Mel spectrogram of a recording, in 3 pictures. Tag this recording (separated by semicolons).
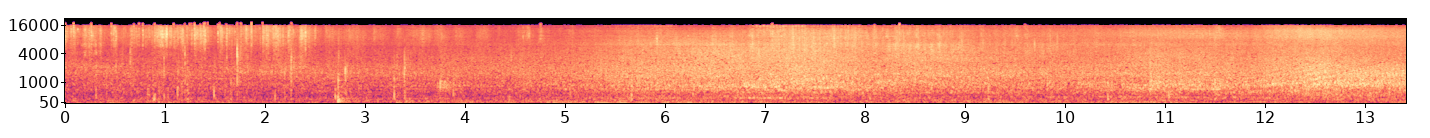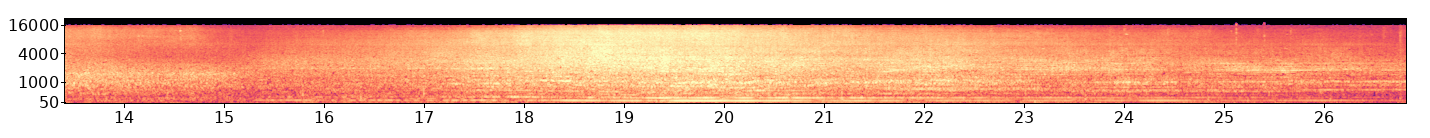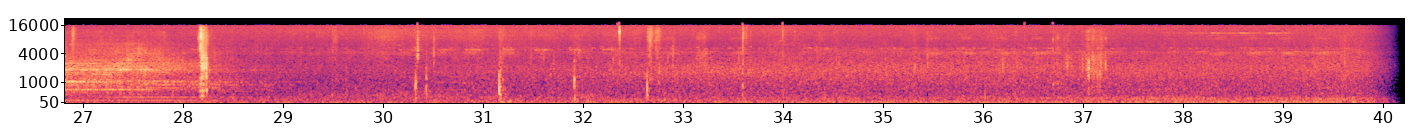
night; city; atmosphere; ambient; urban; Japan; japanese; walking; evening; street; cars; field-recording; ambiance; exploring; tourism; ambience; city-noise; Tokyo; traffic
